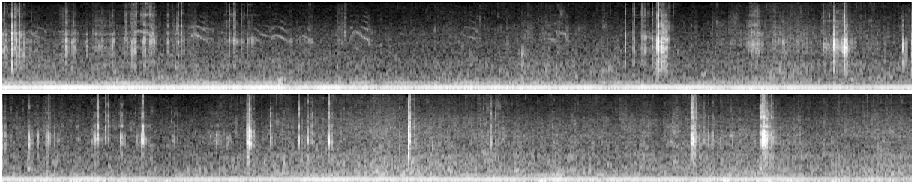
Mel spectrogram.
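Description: Steady drone of a boat engine running, its pitch shifting slightly now and then. A few sharp clicks, from about four seconds in, as a metal jig and its hooks knock against a plastic tackle box.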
